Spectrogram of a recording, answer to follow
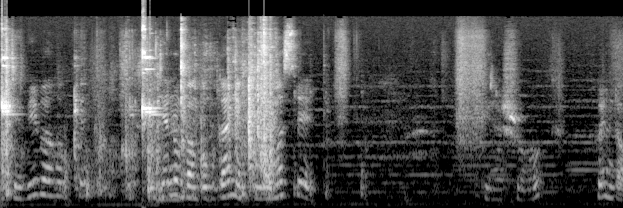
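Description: Dishes and cutlery clinking and clattering as they are handled, with several sharp clatters in the first half and another near the end.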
